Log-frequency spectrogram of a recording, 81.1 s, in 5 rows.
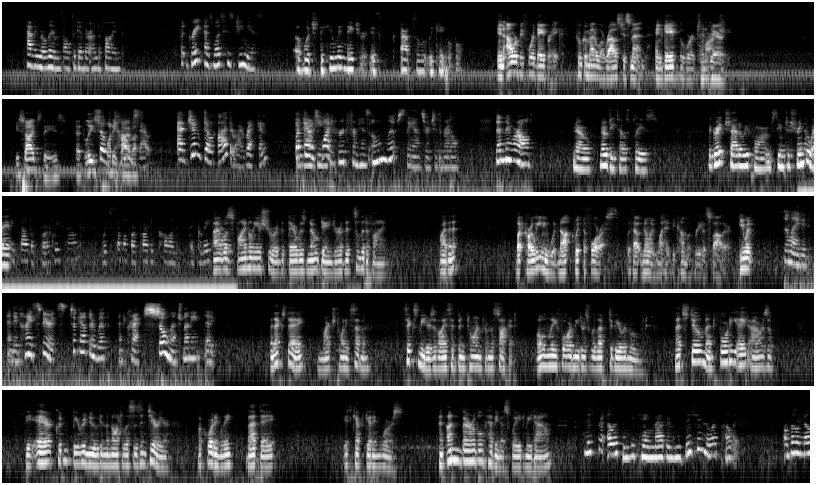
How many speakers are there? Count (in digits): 9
